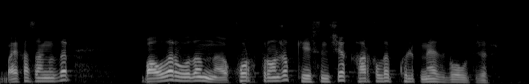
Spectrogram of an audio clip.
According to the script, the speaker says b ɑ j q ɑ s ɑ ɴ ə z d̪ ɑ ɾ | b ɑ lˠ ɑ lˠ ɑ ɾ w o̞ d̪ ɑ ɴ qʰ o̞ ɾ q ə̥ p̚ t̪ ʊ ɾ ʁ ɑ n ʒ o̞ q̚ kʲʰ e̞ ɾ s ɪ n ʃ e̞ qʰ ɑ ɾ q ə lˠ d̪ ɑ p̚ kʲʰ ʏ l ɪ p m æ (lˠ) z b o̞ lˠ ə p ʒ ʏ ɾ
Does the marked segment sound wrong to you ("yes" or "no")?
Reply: yes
